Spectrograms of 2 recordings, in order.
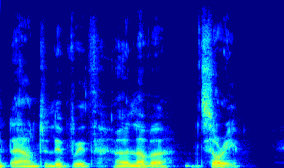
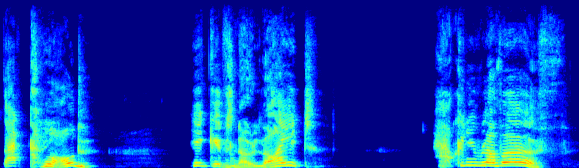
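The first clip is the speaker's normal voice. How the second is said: high, loud, slow outraged disbelief; father outraged at his daughter's choice; 12 semitones higher, 8 dB louder, slower than usual. Acted. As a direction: spit out his scorn. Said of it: "This made even Moon angry".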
